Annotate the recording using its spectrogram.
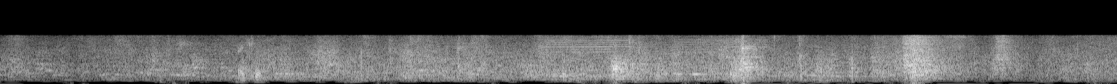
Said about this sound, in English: Could somebody close the door?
